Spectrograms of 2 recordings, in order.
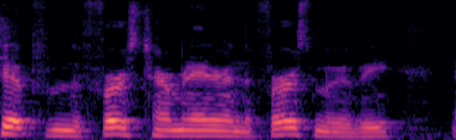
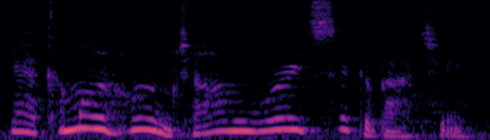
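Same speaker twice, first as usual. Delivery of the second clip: much higher, softer sugary mom voice; mock foster mom; 10 semitones higher, 10 dB quieter than usual. Dad imitating the foster mom on the phone, sugary and high. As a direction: coo it like a fake-sweet mother. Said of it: "She's like".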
